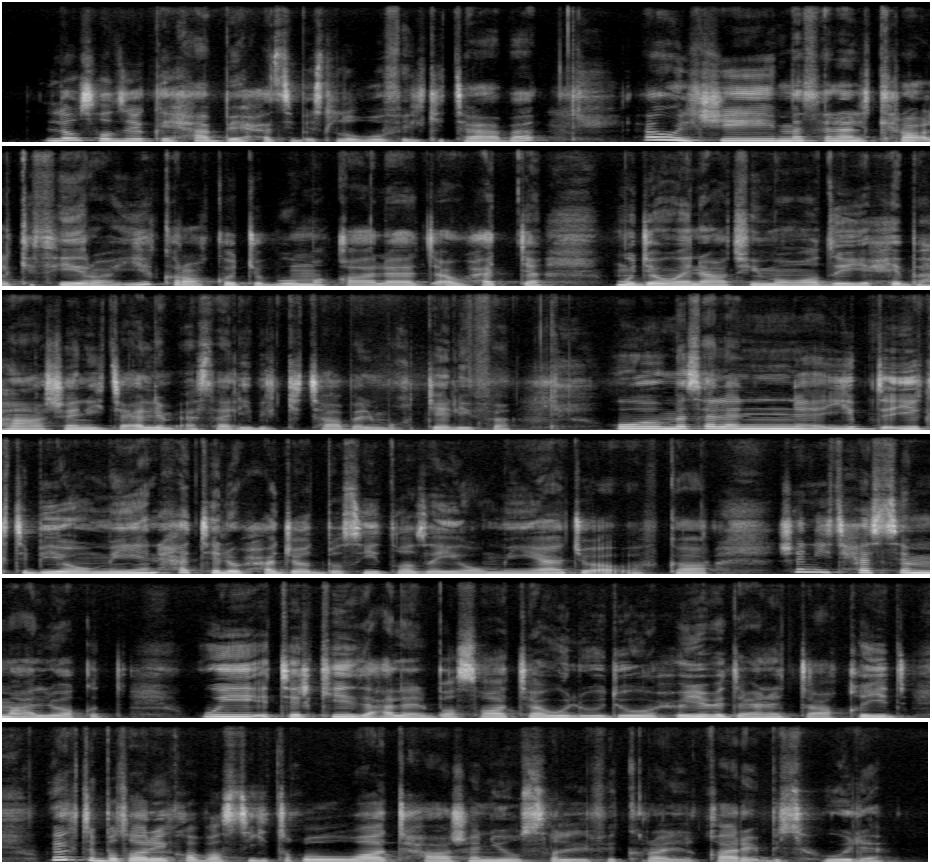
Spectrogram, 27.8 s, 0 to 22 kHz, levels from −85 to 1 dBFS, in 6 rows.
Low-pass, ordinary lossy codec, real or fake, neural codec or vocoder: none; none; real; none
